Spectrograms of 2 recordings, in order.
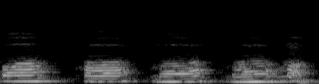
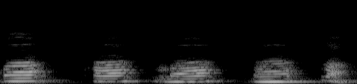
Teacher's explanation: এই বর্ণগুলি উচ্চারণ করার সময় আমাদের ঠোঁট দুটি সংঘর্ষ হচ্ছে, ঠোঁট দুটি জুড়িয়ে যাচ্ছে।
